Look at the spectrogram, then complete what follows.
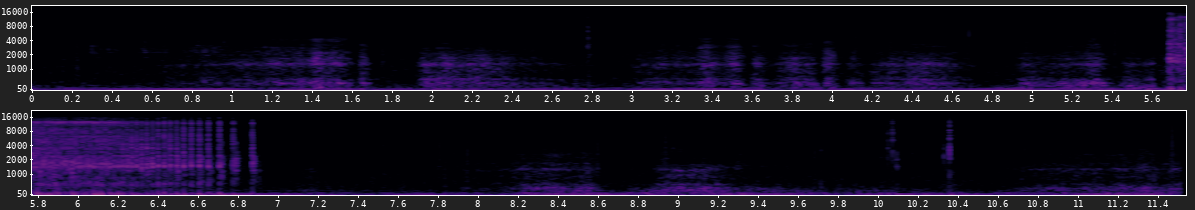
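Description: Sound effects from a comedy record, played back from vinyl: faint nervous breathing, a loud rattling whir of about a second a little past halfway, like a revolver's cylinder being spun, and two sharp clicks near the end, like the hammer being cocked, under a steady low hum.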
